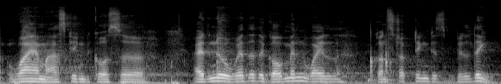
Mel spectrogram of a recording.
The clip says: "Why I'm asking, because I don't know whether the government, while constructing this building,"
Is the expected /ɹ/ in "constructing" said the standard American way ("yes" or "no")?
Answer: yes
